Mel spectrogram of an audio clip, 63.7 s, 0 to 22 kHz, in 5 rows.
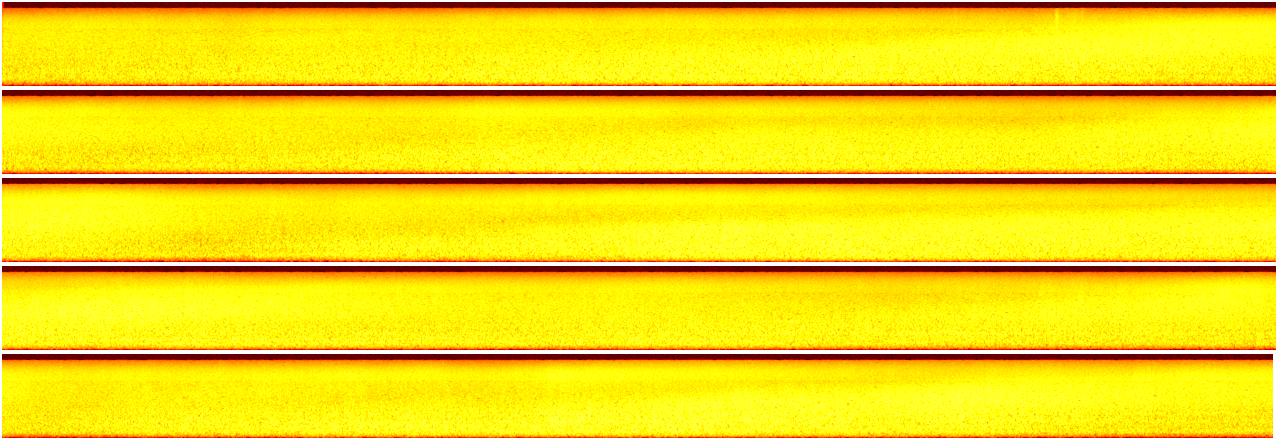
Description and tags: waves breaking on a sandy beach. Recorded at Playa de Matalascanas (Huelva, S Spain) using Shure WL183, Fel preamp, PCM M10 recorded
beach, field-recording, loop, surf, waves, ocean, breaker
